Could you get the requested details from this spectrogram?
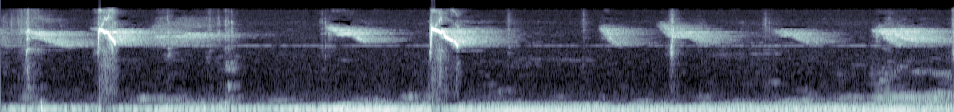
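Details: Calling to a male, a breeding female Oriental white-eye gives loud high notes that slide downward, three in under five seconds, with faint thin high chips scattered between them and a low hum underneath.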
